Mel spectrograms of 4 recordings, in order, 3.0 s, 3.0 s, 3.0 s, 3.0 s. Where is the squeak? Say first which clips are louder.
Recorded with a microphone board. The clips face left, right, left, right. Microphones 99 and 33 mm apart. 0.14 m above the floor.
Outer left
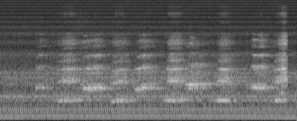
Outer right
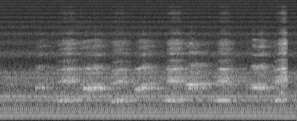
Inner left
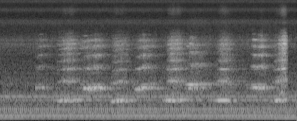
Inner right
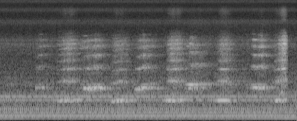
Outer right 1 dB, inner right 1 dB; 5° right (ahead or behind).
